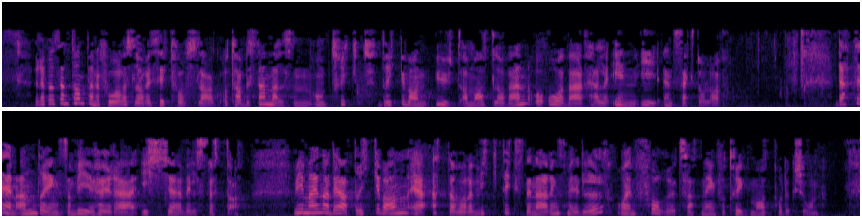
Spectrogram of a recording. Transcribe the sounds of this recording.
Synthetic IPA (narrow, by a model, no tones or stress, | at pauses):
ʁɛpɾɛsənt̪ʰɑnt̪ɑnəfoːɾəsloːʁɪsɪt̪fɔʁslɑːɡɔ̰t̪ʰɑːbəst̪ɛmːəlsn̩ɔʊ̰mt̪ʰʁʏkt̪d̪ʁɪkːəʋɑnʉːt̪ʰɑ̰ːʋmɑːt̪loːʋənɔ̰ʔoːʋəʁhɛlːə̰ɾʔɪniːɛːnsɛkt̪ʊʁlʔo̰ːʋ | d̪ɛt̪ːəæɾɛːnɛnd̪ɾɪŋsɔmʋɪɪɦœʏʁəɪçəʋɪlst̪œt̪ːɑ̰ | ʋɪmæɪnəd̪ɛɑt̪̚d̪ʁɪkːəʋɑnæʔɛt̪ːɑːʋoːʁəʋɪkt̪ɪkst̪ənæːɾɪŋsmɪd̪l̩ʔɔɛɪnfɔʁʉːt̪sɛt̪nɪŋfɔt̪ʰʁʏɡːmɑːt̪pʰʁʊd̪ʉkʃṵːn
